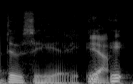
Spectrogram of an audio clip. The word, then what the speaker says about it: Ducey: Ducey? Yeah, his nickname is Oh. Deuce. And it just rhymes with so much stuff like Goosey Deucey or, you know. Juicy. Juicy Deucey.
